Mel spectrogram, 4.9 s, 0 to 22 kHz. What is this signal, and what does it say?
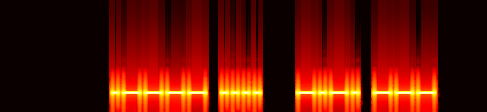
Morse code, heard as a keyed tone, about 22 wpm, 700 Hz. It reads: 1H CO
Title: Winter Field Day Exchanges 22wpm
